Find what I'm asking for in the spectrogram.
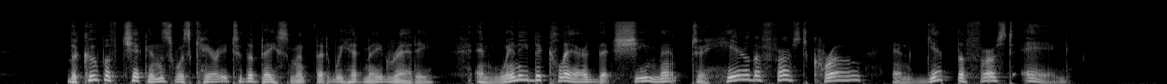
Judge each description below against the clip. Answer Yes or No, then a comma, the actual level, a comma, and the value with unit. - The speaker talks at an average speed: Yes, average, 155 wpm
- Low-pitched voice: Yes, low, 125 Hz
